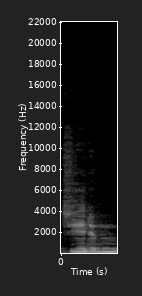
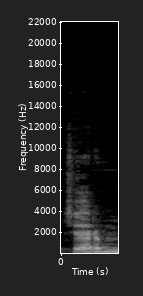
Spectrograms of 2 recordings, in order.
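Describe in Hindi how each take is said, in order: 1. यह शब्द 'i' स्वर के साथ बोला जाता है। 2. यह शब्द 'a' स्वर के साथ बोला जाता है। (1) "चिर्म भी कहते हैं" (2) "इसको चर्म भी कहते हैं"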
